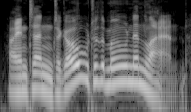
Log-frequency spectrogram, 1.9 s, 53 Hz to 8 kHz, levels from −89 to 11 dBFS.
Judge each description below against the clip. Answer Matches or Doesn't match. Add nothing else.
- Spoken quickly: Matches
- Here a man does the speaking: Matches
